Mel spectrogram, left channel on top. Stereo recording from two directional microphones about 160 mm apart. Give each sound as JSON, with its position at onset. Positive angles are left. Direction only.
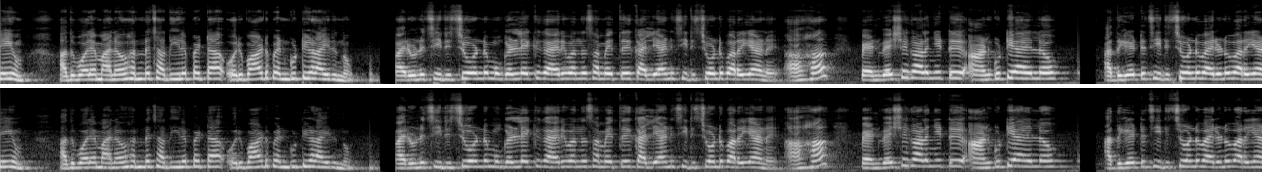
{"t": 0.6, "sound": "speech", "side_deg": 55}
{"t": 3.9, "sound": "speech", "side_deg": 35}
